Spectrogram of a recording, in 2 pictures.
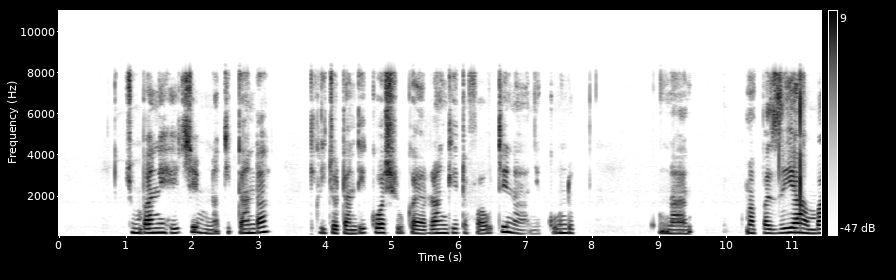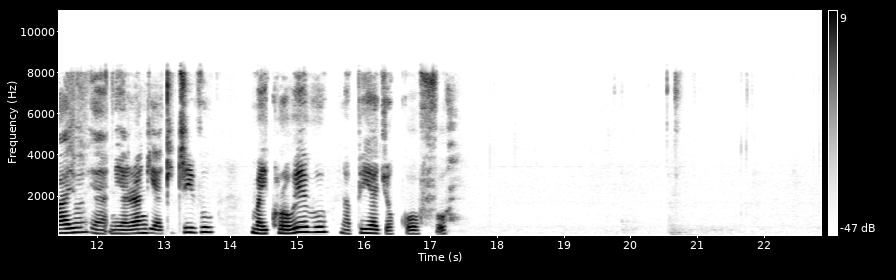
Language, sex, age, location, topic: Swahili, female, 25-35, Nairobi, education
